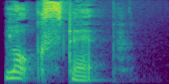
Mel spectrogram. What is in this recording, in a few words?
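"lockstep", English, British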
